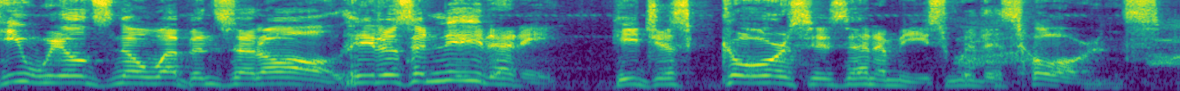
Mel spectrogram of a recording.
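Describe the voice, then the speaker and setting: A man performs a put-on character voice at a fairly high pitch and a moderate pace. Clear background noise is present. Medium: video game.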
